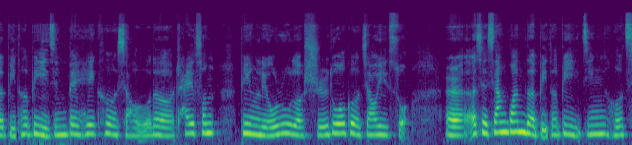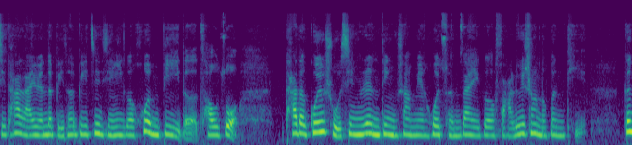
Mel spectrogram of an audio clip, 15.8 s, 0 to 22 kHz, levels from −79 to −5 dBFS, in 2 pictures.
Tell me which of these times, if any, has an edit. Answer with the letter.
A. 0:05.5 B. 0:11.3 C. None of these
C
